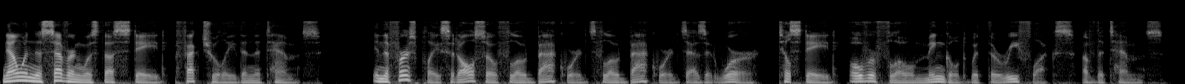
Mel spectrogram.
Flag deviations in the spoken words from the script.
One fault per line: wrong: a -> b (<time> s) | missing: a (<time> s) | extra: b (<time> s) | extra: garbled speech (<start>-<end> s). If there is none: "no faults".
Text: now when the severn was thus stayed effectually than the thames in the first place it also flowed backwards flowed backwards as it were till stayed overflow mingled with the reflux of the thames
no faults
